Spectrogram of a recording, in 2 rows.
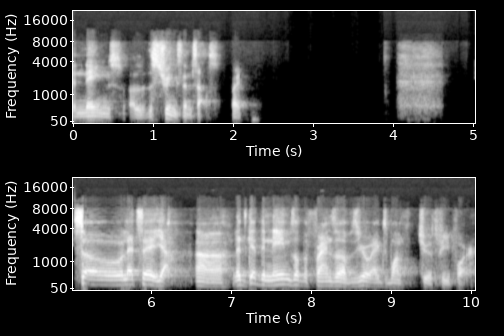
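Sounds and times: breath into microphone: 0:04.0 - 0:04.7.

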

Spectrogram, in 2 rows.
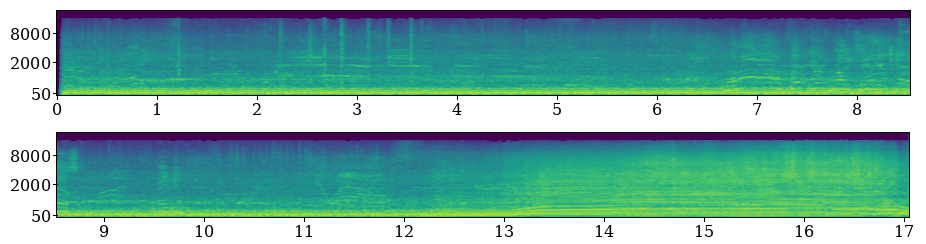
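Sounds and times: truck engine idling loudly: 0:00.0 - 0:13.7
voices: 0:00.1 - 0:13.7.

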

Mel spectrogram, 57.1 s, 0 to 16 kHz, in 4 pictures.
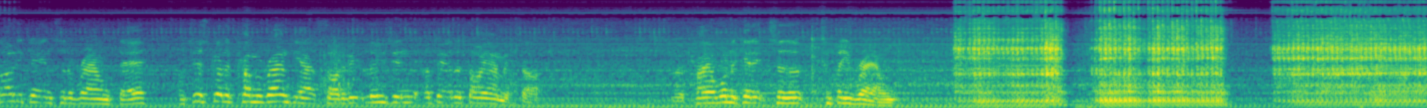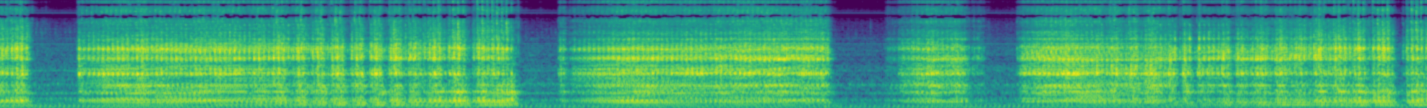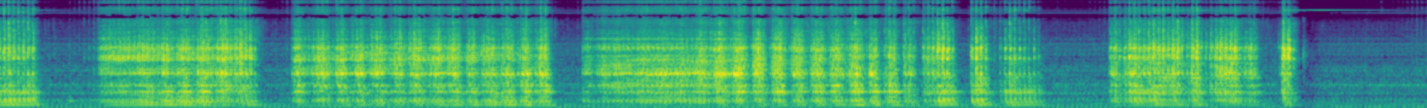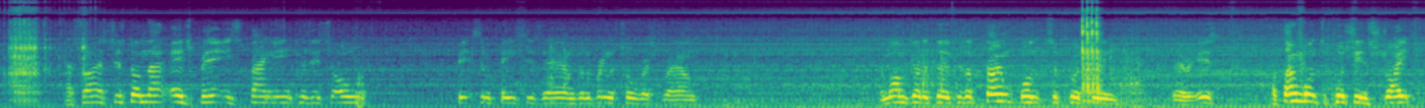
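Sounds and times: lathe tool scraping wood: 0:09.5 - 0:46.5.

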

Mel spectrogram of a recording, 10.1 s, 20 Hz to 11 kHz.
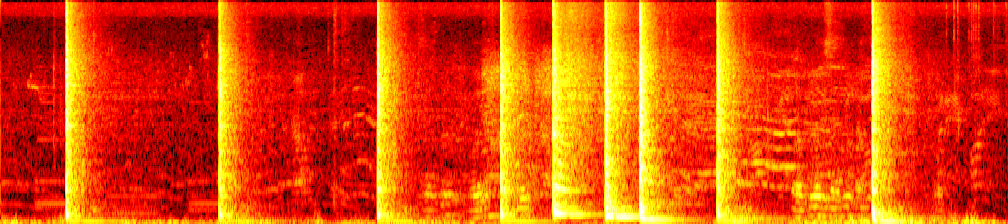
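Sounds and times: cymbal crash with low drum: 0:04.9 - 0:07.6.

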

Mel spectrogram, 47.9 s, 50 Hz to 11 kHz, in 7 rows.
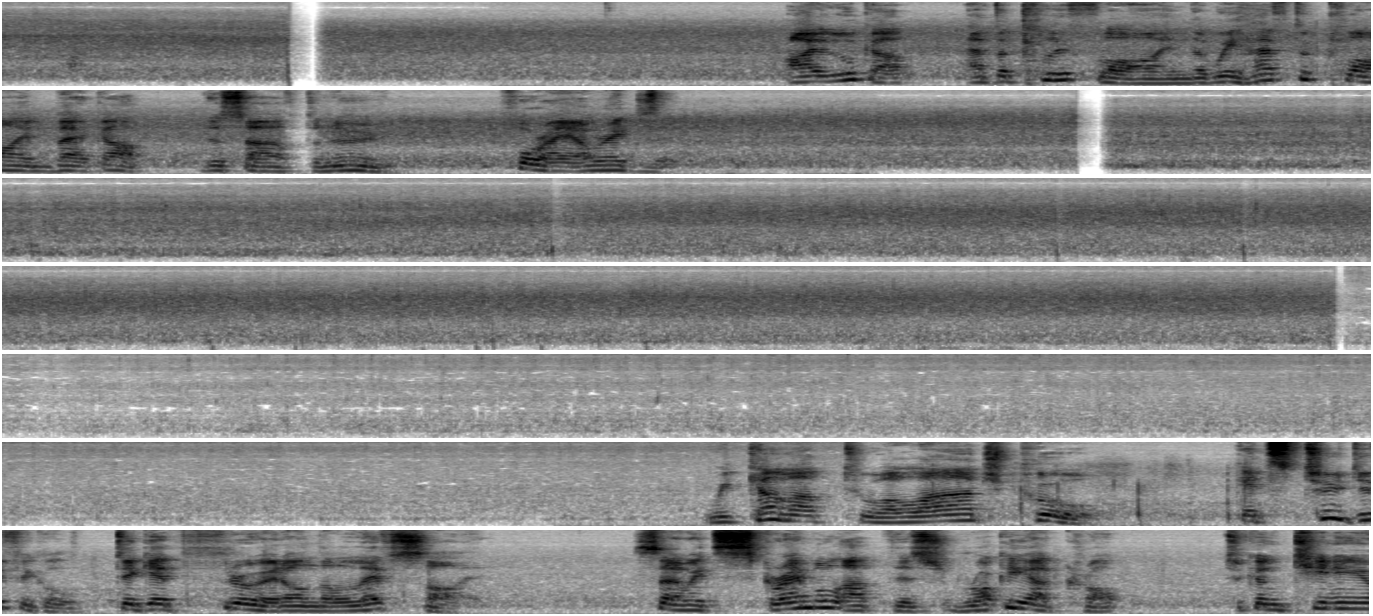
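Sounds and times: creek water rushing over rocks: 0:00.0 - 0:47.9.

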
